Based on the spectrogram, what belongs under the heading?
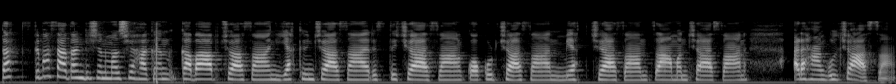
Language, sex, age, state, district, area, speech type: Kashmiri, female, 18-30, Jammu and Kashmir, Anantnag, rural, spontaneous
